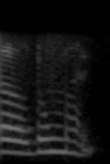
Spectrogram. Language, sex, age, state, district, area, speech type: Bodo, female, 30-45, Assam, Kokrajhar, rural, conversation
